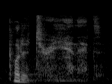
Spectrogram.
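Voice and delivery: unvoiced whisper of the line. Shown as a demonstration. Preacher repeating God's remedy to the congregation, whispered. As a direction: breathe it like a secret.

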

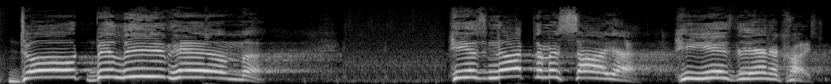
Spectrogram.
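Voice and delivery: high, long-drawn prophetic cry; wailing shout. Acted. Two witnesses warning the temple crowd, wailing shout. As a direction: wail the warning from far across the crowd. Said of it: "suddenly there is a wail".

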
